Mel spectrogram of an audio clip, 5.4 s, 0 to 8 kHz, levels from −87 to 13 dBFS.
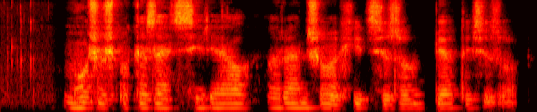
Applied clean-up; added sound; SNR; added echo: none; none; none; none.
